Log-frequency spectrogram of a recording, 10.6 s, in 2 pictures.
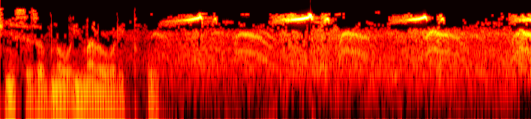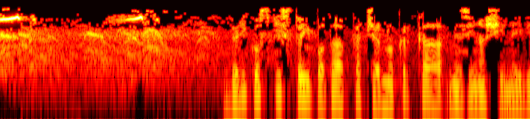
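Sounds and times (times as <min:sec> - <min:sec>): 
speech: 0:00.0 - 0:01.9, 0:07.5 - 0:10.5
softer lower chattering calls: 0:00.0 - 0:10.1
black-necked grebe whistled calls: 0:01.5 - 0:08.7.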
